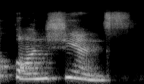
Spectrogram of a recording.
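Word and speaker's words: conscience: तो कॉन्साइंस, cone और साइंस जैसी स्पेलिंग होगी और बोला जाएगा वो कॉन्शियंस. कॉन्शियंस का क्या मतलब होता है?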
